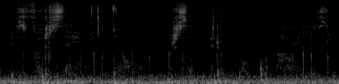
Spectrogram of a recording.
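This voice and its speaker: A calm, whispered voice comes through over noticeable background noise. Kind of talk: ASMR story reading. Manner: soft-spoken, calm.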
